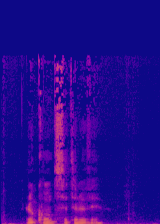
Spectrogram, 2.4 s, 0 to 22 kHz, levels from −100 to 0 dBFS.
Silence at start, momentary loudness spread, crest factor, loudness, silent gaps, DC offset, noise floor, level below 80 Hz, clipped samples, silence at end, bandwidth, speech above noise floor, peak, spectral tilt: 0.05 s; 13 LU; 18 dB; -43 LUFS; none; under 0.1%; -72 dBFS; -68 dBFS; under 0.1%; 0.05 s; 16.5 kHz; 28 dB; -28 dBFS; -4.5 dB/octave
